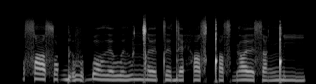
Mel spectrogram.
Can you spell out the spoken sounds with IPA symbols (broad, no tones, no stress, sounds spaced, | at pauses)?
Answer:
sˤ æ sˤ u ɡ͡b ə̰ v ə̰ ɓ ɔ ɣ ɜ β ə ɣ u ŋ͡ǀ ɜː t ə d æ h æ sˤ ǃ ɑ sˤ ɡ ɜː s ɑ ŋ͡ǃ iː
